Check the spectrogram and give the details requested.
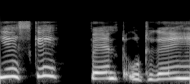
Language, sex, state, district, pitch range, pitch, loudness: Hindi, female, Bihar, Saran, 270-365 Hz, 280 Hz, -13 LUFS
